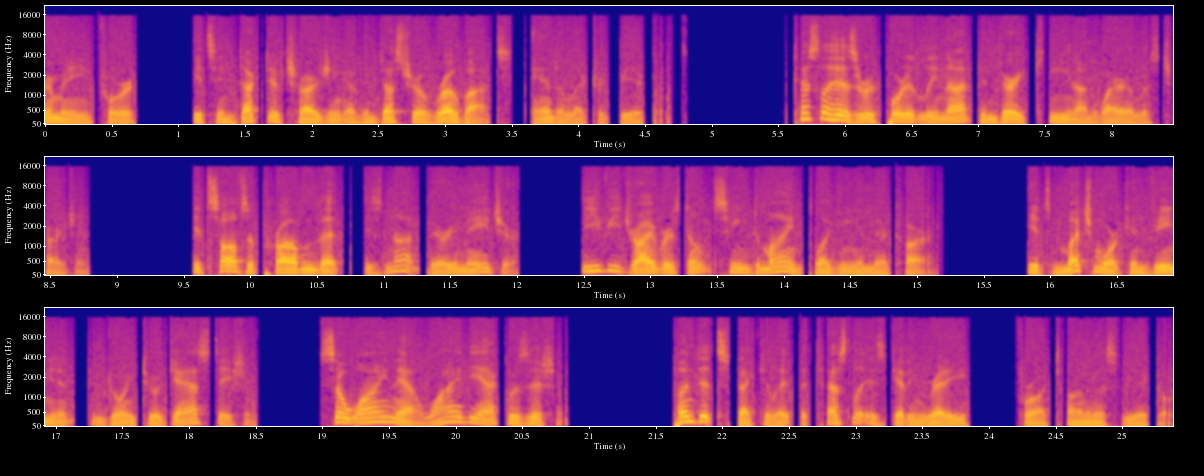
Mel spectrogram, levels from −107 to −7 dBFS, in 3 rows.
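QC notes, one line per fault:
Throughout, low bit depth without dither: the speech carries a grainy, rough distortion that tracks the signal, with error sitting roughly 25 dB below the level of the speech. Quiet passages and decays turn gritty, and the softest tails sputter between a couple of levels or drop straight to silence. The coarseness fits about 6 bits, likely from rounding to a short word length with no dither to break up the signal-correlated error.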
